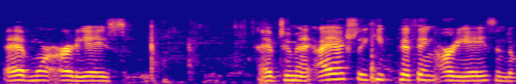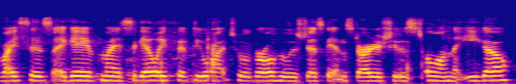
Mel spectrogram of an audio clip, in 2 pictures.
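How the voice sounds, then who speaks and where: A woman's voice: lowish voice, level tone, fairly quick, a bit bright, muffled recording, a little hiss or hum. A woman chatting casually on a live stream as a guest, explaining a coil build as she works. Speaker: guest e-juice maker demonstrating coil builds.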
